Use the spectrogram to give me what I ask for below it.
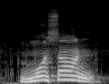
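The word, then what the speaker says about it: motion: देखो ट्यूशन हला तबरे मोशन मोशन एम ओ टी आई ओ एन मोशन इटा मोटियन नहीं बोलबो हला बुझि होइछ कि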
